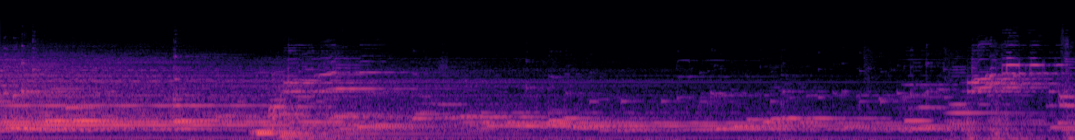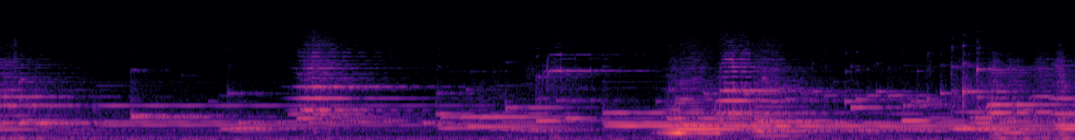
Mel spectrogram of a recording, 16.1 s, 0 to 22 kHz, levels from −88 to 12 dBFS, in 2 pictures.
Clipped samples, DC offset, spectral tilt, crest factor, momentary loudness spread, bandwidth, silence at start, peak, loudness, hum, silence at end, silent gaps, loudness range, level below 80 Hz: under 0.1%; under 0.1%; -6.5 dB/octave; 20 dB; 13 LU; 9.6 kHz; 0 s; -14 dBFS; -35 LUFS; none; 0 s; none; 7 LU; -54 dBFS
